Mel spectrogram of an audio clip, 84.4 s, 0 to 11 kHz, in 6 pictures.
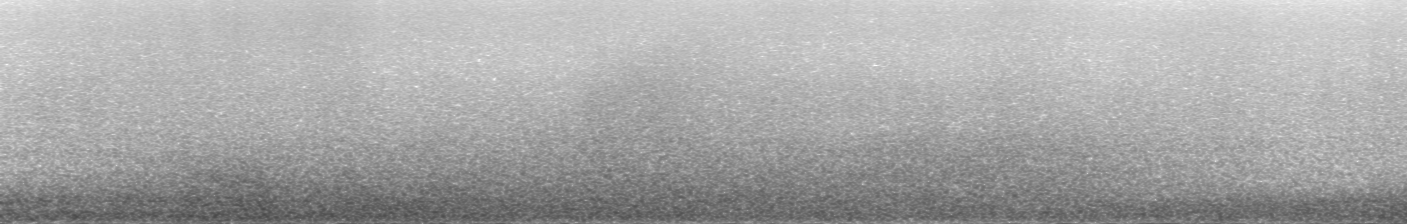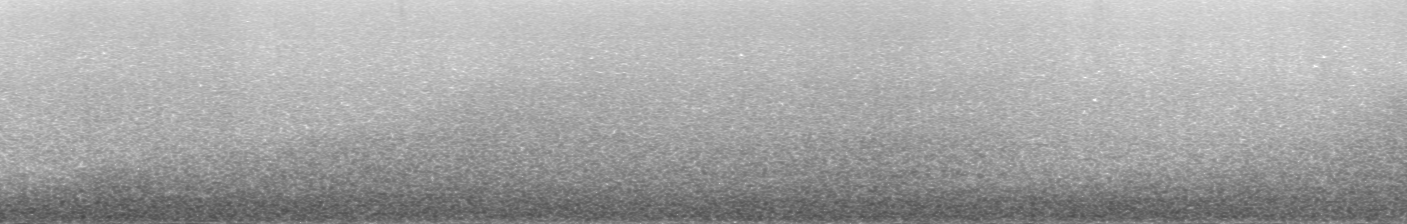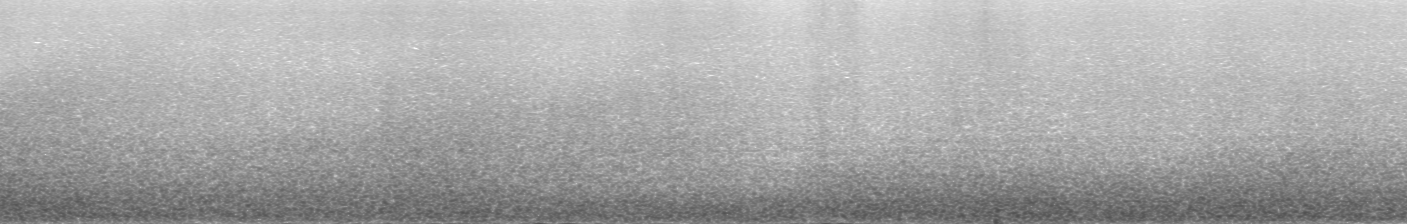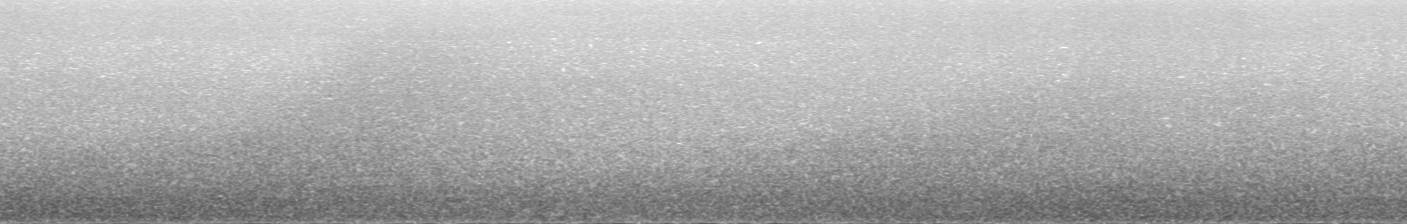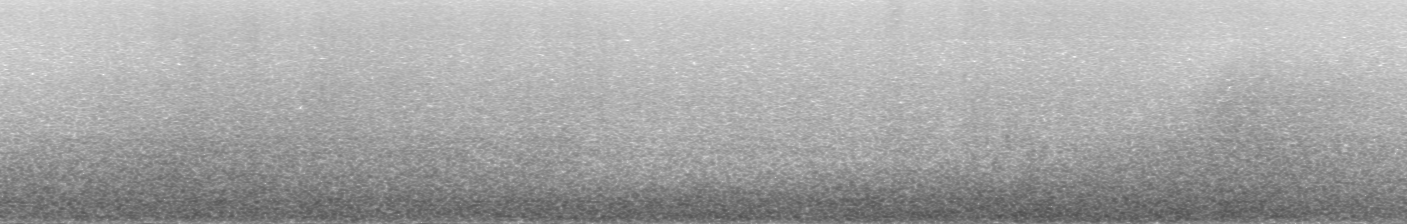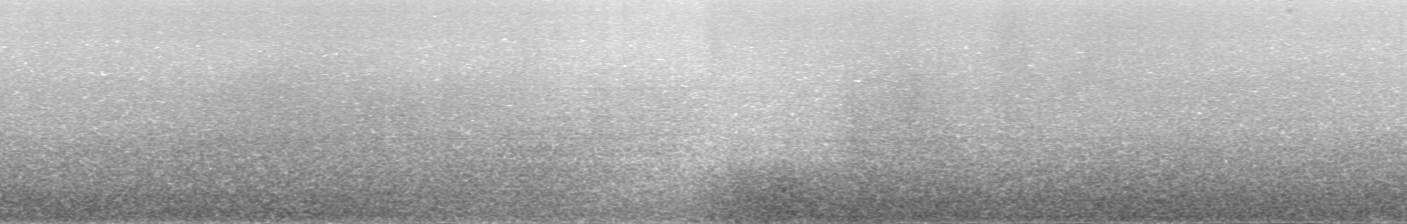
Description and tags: Storm waves breaking on sandy beach in Bournemouth - clean recording
Clean recording with no wind noise of big waves breaking on a sandy beach at night, from a few metres away. Recorded handheld on a Tascam DR-22WL with a Rycote softie in practically windless conditions.
ocean, sea, white-noise, seaside, stereo, wildtrack, big, sandy-beach, clean-recording, coast, tascam, storm, soft, atmos, surf, booming, nature-sounds, beach, sand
